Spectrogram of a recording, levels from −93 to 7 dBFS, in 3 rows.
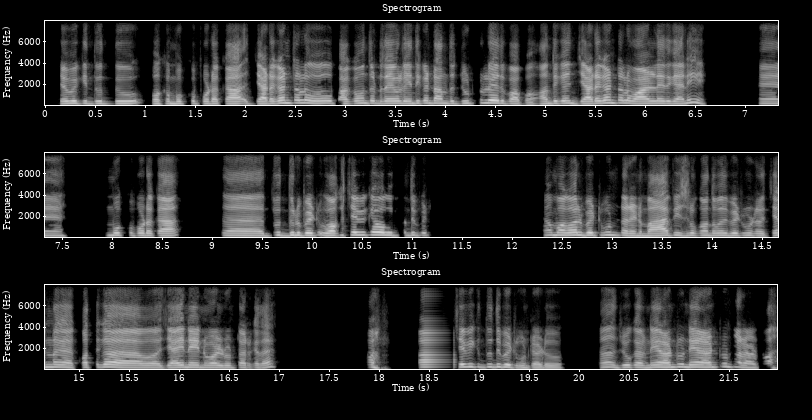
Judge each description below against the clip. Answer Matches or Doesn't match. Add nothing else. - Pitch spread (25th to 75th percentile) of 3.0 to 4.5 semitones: Doesn't match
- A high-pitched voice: Matches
